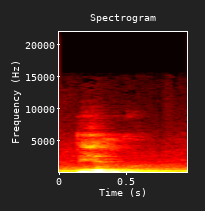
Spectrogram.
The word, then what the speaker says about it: pela: A preposição pela é pronunciada com a primeira vogal fechada. pela enquanto a forma verbal pela é pronunciado com a primeira vogal aberta da sempre o exemplo facilita. Analisando pela sua ótica, não devíamos ter comprado esse carro. Ele pela o tomate antes de tudo. É verbo, é aberto o som.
